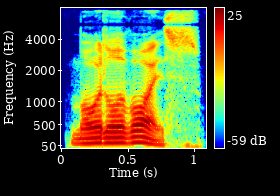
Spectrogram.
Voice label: modal voice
